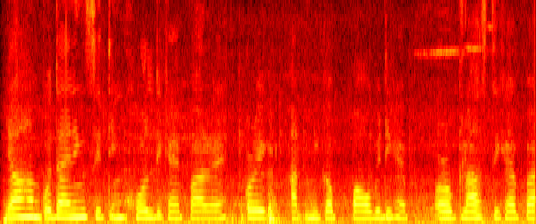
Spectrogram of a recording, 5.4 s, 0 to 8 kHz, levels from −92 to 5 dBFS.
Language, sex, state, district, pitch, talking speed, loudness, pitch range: Hindi, female, Arunachal Pradesh, Papum Pare, 260 Hz, 225 wpm, -16 LUFS, 250-270 Hz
